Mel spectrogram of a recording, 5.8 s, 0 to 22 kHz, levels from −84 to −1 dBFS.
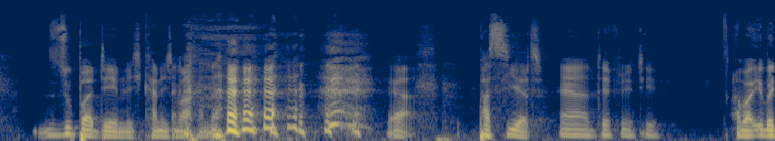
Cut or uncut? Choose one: cut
